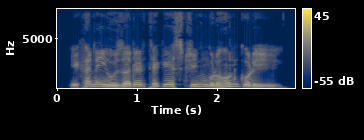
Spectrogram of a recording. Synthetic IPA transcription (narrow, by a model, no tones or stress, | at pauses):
ekʰanejuzaɾeɾt̪ʰekesʈɾiŋɡɾoɦonkoɾi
